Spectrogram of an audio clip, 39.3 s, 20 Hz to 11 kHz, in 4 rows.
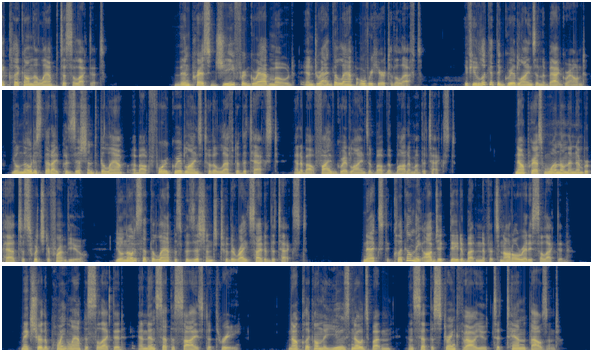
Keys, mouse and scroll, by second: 1.3 right click, 3.4 g, 6.3 click, 18.6 KP_1, 26.6 click, 32.6 click, 34.8 click, 37.1 click, 39.1 KP_0.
